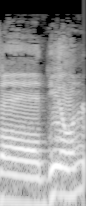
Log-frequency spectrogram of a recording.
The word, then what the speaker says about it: Dune: Bueno, pues Dune,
